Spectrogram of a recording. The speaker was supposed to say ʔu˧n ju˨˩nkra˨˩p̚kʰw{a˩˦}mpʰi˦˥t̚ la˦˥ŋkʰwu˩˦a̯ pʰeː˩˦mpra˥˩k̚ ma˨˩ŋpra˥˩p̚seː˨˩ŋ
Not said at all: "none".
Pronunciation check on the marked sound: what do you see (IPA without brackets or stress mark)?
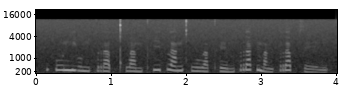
a˨˩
